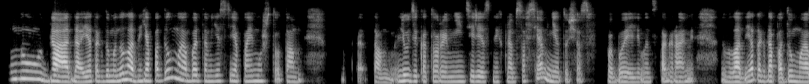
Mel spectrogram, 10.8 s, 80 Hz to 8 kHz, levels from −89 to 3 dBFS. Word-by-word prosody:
Ну 265 Hz, -2 st, +2 dB
да-да, 175 Hz, -3 st, +7 dB
я 175 Hz, +3 st, +2 dB
так 185 Hz, -1 st, -3 dB
думаю: 190 Hz, 0 st, 0 dB
"Ну, 220 Hz, -, +3 dB
ладно, 210 Hz, -6 st, +5 dB
я 195 Hz, 0 st, +2 dB
подумаю 255 Hz, +3 st, +1 dB
об 200 Hz, 0 st, -1 dB
этом, 195 Hz, -2 st, 0 dB
если 195 Hz, +1 st, -6 dB
я 190 Hz, -, +1 dB
пойму, 190 Hz, +1 st, -1 dB
что 195 Hz, +2 st, -6 dB
там, 175 Hz, -6 st, -3 dB
м, -, -, -9 dB, 0.7 s
э, -, -, -6 dB
там 150 Hz, -3 st, -3 dB
люди, 195 Hz, -1 st, 0 dB
которые 175 Hz, -1 st, -2 dB
мне 175 Hz, +1 st, -4 dB
интересны, 175 Hz, -2 st, -4 dB
их 170 Hz, -, -11 dB
прям 165 Hz, -1 st, -4 dB
совсем 165 Hz, -2 st, -2 dB
нету 170 Hz, -2 st, -4 dB
щас -, -, -7 dB
в -, -, -22 dB, 0.2 s
'ФБ' -, -, -4 dB
или 155 Hz, 0 st, -5 dB
в -, -, -6 dB
'Инстаграме'". 165 Hz, -, -3 dB, 0.3 s
Думаю: 165 Hz, -, -5 dB
"Ладно, 170 Hz, -1 st, +4 dB
я 205 Hz, -, +4 dB
тогда 180 Hz, -2 st, +1 dB
подумаю 165 Hz, 0 st, 0 dB
185 Hz, 210 wpm, -23 LUFS, 170-195 Hz, 0.7 s, да-да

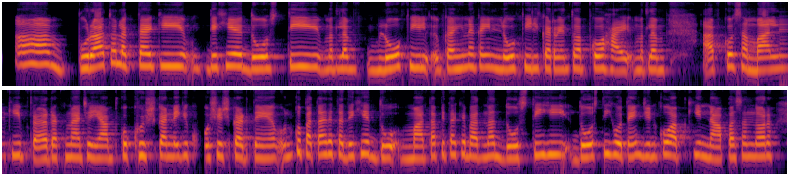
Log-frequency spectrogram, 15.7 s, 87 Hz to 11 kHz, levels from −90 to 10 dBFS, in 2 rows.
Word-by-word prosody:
अ -, -, -1 dB
अ, 315 Hz, 0 st, +4 dB, 0.3 s
बुरा 255 Hz, +3 st, +7 dB
तो 290 Hz, +4 st, -2 dB
लगता 285 Hz, -1 st, +2 dB
है 275 Hz, -, +5 dB
कि 275 Hz, -3 st, 0 dB
देखिए 270 Hz, +2 st, +4 dB
दोस्ती 240 Hz, +3 st, +2 dB, 0.3 s
मतलब 235 Hz, 0 st, -2 dB, 0.3 s
लो 240 Hz, +3 st, +7 dB
फ़ील 255 Hz, -4 st, -1 dB
कहीं 235 Hz, +1 st, +1 dB
न 270 Hz, 0 st, -1 dB
कहीं 260 Hz, 0 st, 0 dB
लो 230 Hz, +1 st, +4 dB
फ़ील 245 Hz, -1 st, -2 dB
कर 240 Hz, -, 0 dB
रहे 230 Hz, -, -1 dB
हैं 230 Hz, -, -6 dB
तो 245 Hz, -, -2 dB
आपको 240 Hz, +1 st, +1 dB
हाई 210 Hz, -1 st, 0 dB
मतलब 225 Hz, 0 st, -3 dB, 0.5 s
आपको 275 Hz, -, +1 dB
सँभालने 235 Hz, -2 st, 0 dB
की 260 Hz, 0 st, -2 dB
प 250 Hz, -3 st, -6 dB, 0.2 s
रखना 230 Hz, +1 st, -1 dB
चाहिए, 230 Hz, -1 st, -1 dB
आपको 220 Hz, +2 st, -1 dB
खुश 250 Hz, +1 st, -2 dB
करने 245 Hz, -1 st, +1 dB
की 255 Hz, -, -3 dB
कोशिश 250 Hz, 0 st, -4 dB
करते 235 Hz, 0 st, 0 dB
हैं। 220 Hz, 0 st, -1 dB
उनको 245 Hz, +6 st, -3 dB
पता 270 Hz, -2 st, +1 dB
रहता 280 Hz, -1 st, 0 dB
है -, -, -7 dB
देखिए 255 Hz, +3 st, 0 dB
दो 225 Hz, -3 st, -1 dB, 0.2 s
माता-पिता 250 Hz, +5 st, -2 dB
के 275 Hz, +1 st, -2 dB
बाद 240 Hz, -3 st, -1 dB
ना 250 Hz, +1 st, -1 dB
दोस्ती 225 Hz, +4 st, -1 dB
ही 275 Hz, 0 st, -1 dB, 0.2 s
दोस्त 245 Hz, +1 st, +3 dB
ही -, -, +2 dB
होते 255 Hz, -2 st, +3 dB
हैं 260 Hz, -, -2 dB
जिनको 250 Hz, +2 st, 0 dB
आपकी 250 Hz, +1 st, -1 dB
नापसंद 230 Hz, +3 st, -2 dB
और 245 Hz, +1 st, 0 dB
245 Hz, 220 wpm, -22 LUFS, 235-265 Hz, 0.5 s, बुरा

